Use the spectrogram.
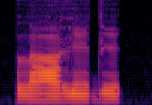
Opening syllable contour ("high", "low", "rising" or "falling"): low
